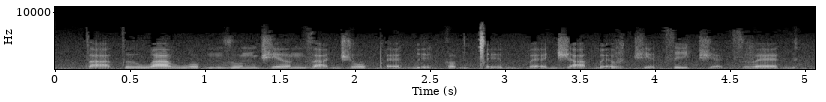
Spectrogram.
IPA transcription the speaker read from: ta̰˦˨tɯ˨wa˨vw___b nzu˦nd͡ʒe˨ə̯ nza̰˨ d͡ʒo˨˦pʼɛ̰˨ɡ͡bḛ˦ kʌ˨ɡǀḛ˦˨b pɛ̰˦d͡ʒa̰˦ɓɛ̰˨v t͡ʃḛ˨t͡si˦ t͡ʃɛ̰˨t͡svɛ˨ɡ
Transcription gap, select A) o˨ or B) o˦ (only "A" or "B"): A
